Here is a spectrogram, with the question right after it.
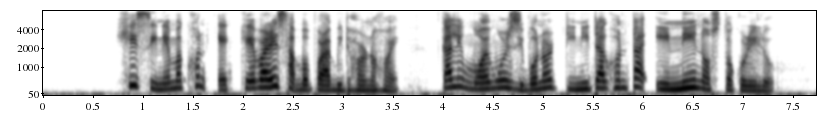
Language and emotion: Assamese, disgusted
